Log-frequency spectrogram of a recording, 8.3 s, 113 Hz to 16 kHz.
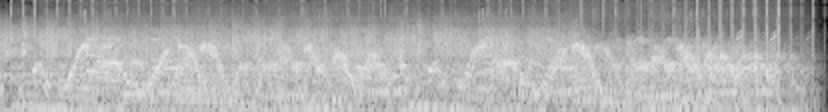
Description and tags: Snark Hunting 123bpm
Harsh acid bass sound.
acid, bass, harsh, leftfield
